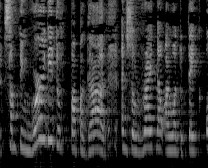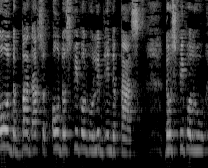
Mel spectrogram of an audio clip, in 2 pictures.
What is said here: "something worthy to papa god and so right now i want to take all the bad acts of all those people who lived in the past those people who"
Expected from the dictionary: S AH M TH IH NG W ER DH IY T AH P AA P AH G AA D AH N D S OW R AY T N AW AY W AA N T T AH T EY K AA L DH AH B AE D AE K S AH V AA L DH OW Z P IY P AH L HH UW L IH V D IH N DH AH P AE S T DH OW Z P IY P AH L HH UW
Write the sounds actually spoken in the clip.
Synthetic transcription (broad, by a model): S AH M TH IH NG W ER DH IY T AH P AA P AH G AA D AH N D S OW R AY T N AW AY W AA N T T AH T EY K AA L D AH B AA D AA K S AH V AA L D OW S P IY P AH L HH UW L IH V D IH N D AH P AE S T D OW S P IY P AH L HH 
